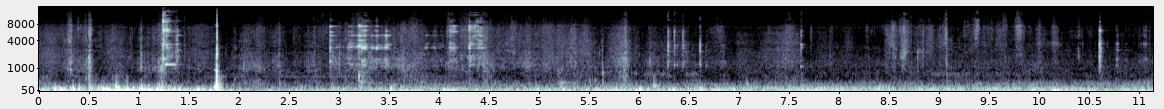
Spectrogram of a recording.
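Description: Two open-end wrenches clinking and tapping on a barbed transmission cooler line fitting as it is tightened into the radiator, a scatter of sharp metal clicks over a steady low rumble.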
